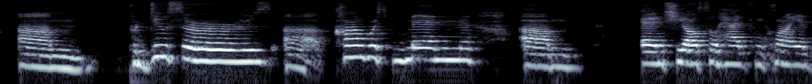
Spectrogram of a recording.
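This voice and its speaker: A woman with an American accent, medium pitch and lively intonation, with audible room echo. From Southern California. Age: 60s. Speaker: entrepreneur. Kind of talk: interview.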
